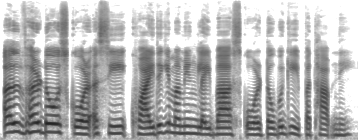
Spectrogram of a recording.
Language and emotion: Manipuri, neutral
